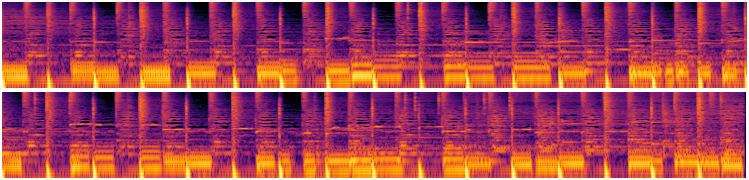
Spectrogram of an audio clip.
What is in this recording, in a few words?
Game Loop, music; Food Truck Game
